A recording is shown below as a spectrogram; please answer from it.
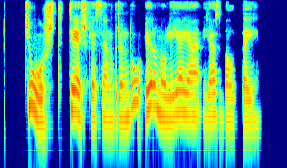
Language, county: Lithuanian, Telšiai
